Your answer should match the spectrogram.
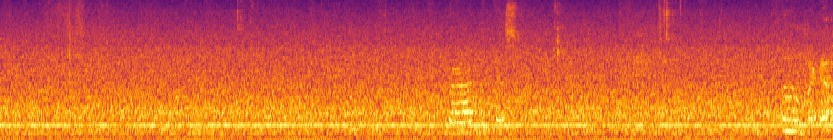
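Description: Steady room hum with a constant thin tone under it, and faint clicky mouth sounds of someone chewing an apple. A brief soft voice comes in about halfway through.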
